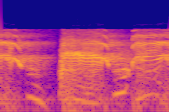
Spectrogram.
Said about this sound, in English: Monkeys are the chicks of the animal kingdom? Yeah, they're the they scream. They just scream all the time.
